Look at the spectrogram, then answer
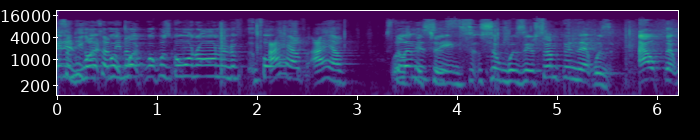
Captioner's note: none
